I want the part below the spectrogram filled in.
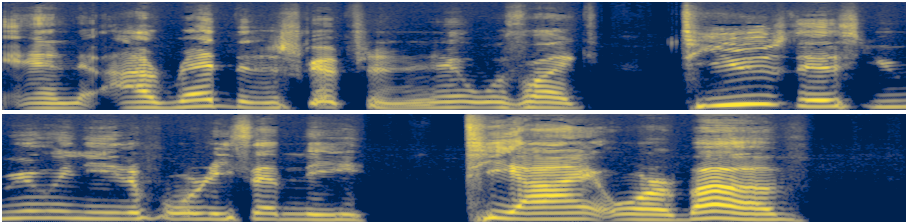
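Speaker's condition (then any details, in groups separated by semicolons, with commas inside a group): Cerebral palsy; visual focusing difficulty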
